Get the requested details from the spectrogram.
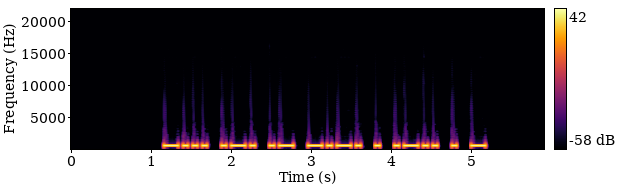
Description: Morse code, heard as a keyed tone, about 20 wpm, 700 Hz. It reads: BRACELET
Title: Easy Words with Hints - 20wpm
